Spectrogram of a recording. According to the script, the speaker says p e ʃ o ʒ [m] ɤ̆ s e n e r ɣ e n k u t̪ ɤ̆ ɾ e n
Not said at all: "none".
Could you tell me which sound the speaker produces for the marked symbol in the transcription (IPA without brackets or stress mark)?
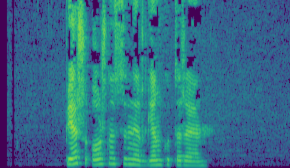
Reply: n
